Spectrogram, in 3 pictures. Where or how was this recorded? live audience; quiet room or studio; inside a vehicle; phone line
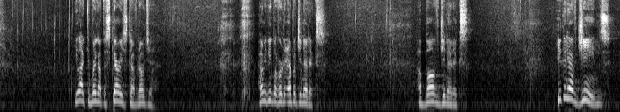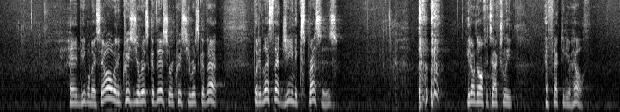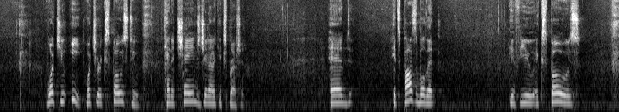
live audience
